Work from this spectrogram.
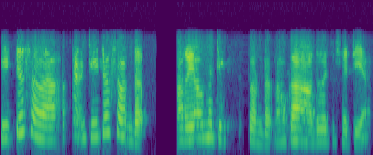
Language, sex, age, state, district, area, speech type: Malayalam, female, 45-60, Kerala, Pathanamthitta, rural, conversation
